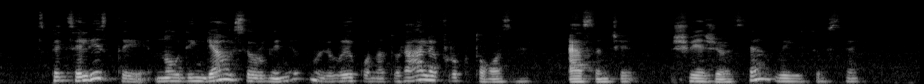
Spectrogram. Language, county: Lithuanian, Panevėžys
